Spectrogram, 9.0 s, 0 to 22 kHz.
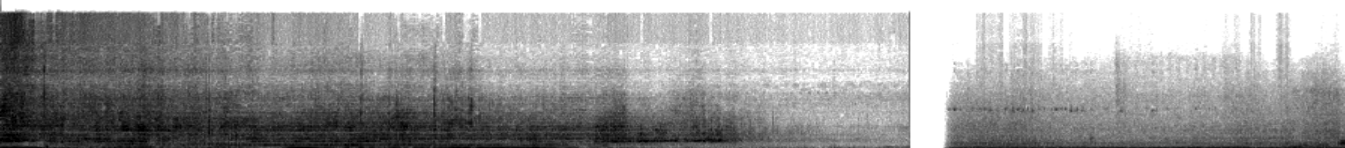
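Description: A 130whp Volvo 740 wagon flung into a high-speed backwards drift: a loud, close engine drone under long wailing tire squeal, a brief cut to silence, then the engine and tire noise return.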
